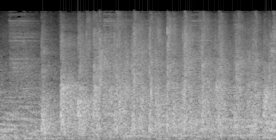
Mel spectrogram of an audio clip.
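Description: An audience clapping, starting about a second in and keeping up a dense, irregular patter.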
